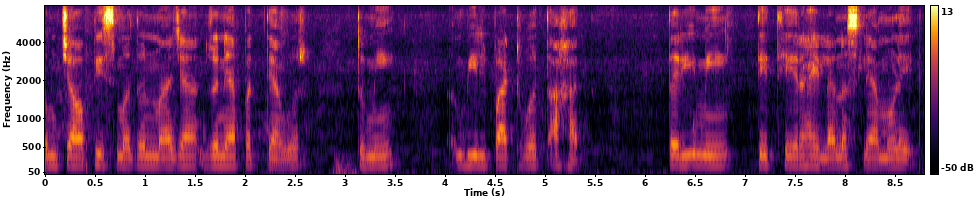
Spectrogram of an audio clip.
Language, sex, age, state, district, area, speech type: Marathi, female, 60+, Maharashtra, Osmanabad, rural, spontaneous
